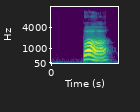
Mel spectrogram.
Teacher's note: the first sound ba is called a voiced sound if you put your hand on your throat you should feel a little bit of a vibration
